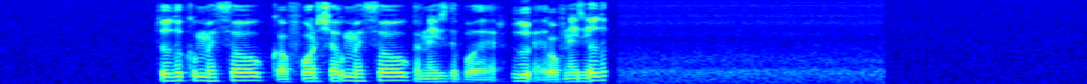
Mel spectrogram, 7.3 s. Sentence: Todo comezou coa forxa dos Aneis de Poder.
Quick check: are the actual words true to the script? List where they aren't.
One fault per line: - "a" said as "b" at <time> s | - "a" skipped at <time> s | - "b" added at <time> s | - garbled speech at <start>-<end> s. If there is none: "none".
- "dos" said as "comezou" at 2.3 s
- garbled speech at 3.4-4.0 s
